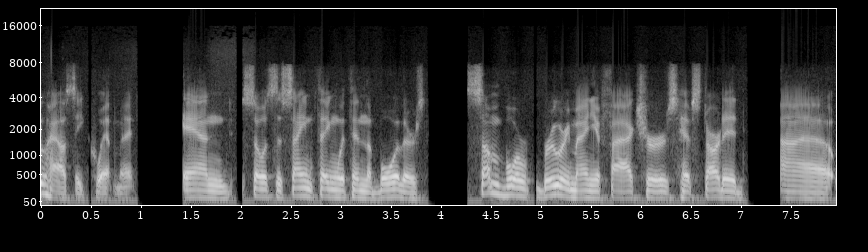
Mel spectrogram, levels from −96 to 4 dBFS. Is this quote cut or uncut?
uncut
